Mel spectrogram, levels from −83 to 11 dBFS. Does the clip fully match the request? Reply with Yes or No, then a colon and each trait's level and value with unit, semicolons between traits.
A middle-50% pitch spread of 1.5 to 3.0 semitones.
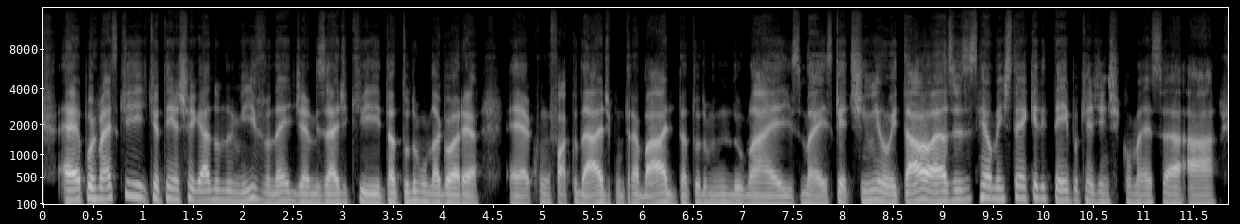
No: average, 4.7 semitones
